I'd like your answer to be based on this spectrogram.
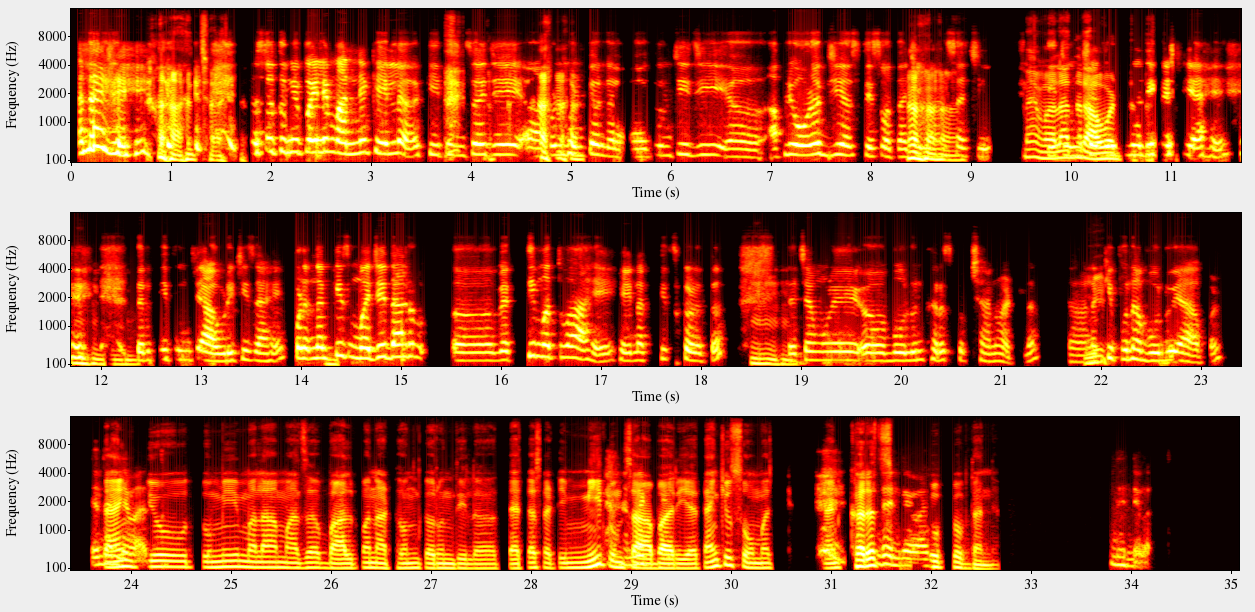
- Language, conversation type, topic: Marathi, podcast, तुमचा पहिला आवडता कार्टून कोणता होता?
- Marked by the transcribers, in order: laughing while speaking: "नाही, नाही. तसं तुम्ही पहिले मान्य केलं"; chuckle; laughing while speaking: "अच्छा-अच्छा"; laugh; other background noise; tapping; in English: "ग्रुपमध्ये"; laughing while speaking: "कशी आहे?"; laughing while speaking: "नक्कीच"; in English: "थँक यू सो मच"; chuckle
